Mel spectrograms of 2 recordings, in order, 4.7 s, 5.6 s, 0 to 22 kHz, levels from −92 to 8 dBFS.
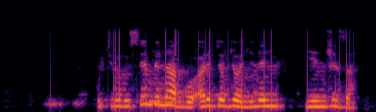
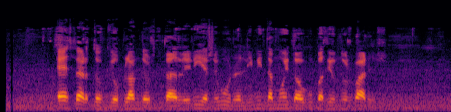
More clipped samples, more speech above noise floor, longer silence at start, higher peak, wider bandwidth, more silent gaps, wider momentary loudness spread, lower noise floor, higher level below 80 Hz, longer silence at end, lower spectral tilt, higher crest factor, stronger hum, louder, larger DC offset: neither; first, 61 dB vs 23 dB; first, 0.6 s vs 0.1 s; about the same, -6 dBFS vs -4 dBFS; second, 7.2 kHz vs 9 kHz; neither; second, 11 LU vs 14 LU; first, -83 dBFS vs -47 dBFS; about the same, -58 dBFS vs -62 dBFS; second, 0.25 s vs 0.4 s; first, -8 dB/octave vs -4 dB/octave; about the same, 18 dB vs 22 dB; neither; about the same, -23 LUFS vs -25 LUFS; neither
